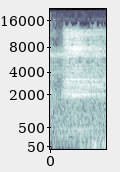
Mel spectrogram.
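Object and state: Nothing is struck.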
